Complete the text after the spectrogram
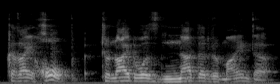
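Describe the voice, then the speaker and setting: A man's voice: a little high, moderate pace, echoey room, poor audio. A man on a football fan podcast, ranting in an emphatic, slangy way. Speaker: podcast panelist. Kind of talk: heated football podcast talk.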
